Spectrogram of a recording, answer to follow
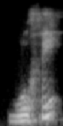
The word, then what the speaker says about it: Wolfie: It is spelled with an E, although I've been pronouncing it just Wolf.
